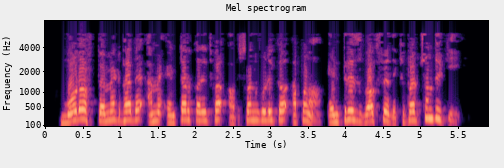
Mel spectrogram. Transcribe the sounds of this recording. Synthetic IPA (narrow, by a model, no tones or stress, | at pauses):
moɽɔfʰpemeɳʈbʱabeʔameʔeɳʈɔɾkɔɾit̪ʰibaʔɔpsɔnɡuɽikɔʔapɔɽ̃ɔ̰eɳʈɾizbɔksɾed̪ekʰipaɽt͡ʃʰɔnt̪̬ikḭ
